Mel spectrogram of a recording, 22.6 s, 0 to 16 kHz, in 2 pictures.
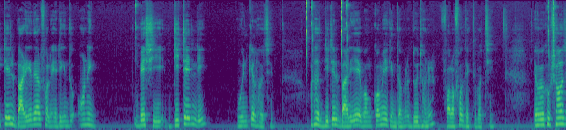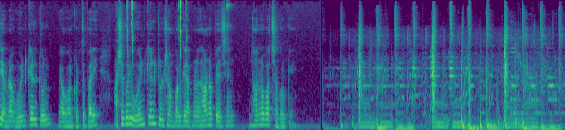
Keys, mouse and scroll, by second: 6.4 click, 10.5 click, 11.1 right click, 13.9 click.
